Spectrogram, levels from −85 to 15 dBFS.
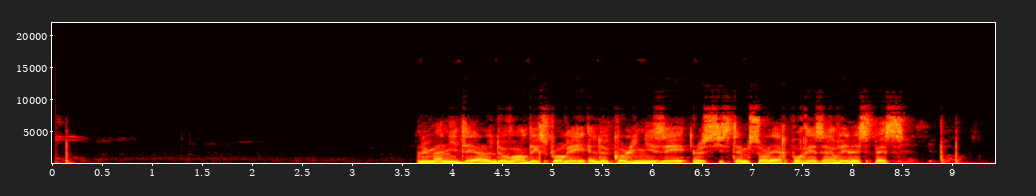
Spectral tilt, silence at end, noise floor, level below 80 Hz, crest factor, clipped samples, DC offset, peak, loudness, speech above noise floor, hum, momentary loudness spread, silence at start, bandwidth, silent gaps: -5 dB/octave; 0.35 s; -72 dBFS; -46 dBFS; 14 dB; under 0.1%; under 0.1%; -4 dBFS; -17 LUFS; 56 dB; none; 18 LU; 0.15 s; 9.4 kHz; none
